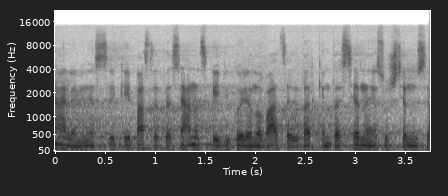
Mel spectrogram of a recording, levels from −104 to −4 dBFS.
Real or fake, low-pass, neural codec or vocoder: real; 14.4 kHz; none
